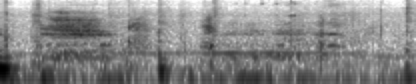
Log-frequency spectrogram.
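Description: A small dog makes faint play noises, a soft whimper and panting, while tugging at a jacket sleeve.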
